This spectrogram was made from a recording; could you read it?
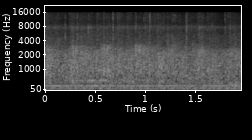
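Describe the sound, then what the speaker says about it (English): An audience at an inaugural lecture of the Nigeria French Language Village claps steadily, a dense, even wash of applause with no talk over it. "Please help me clap for our"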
